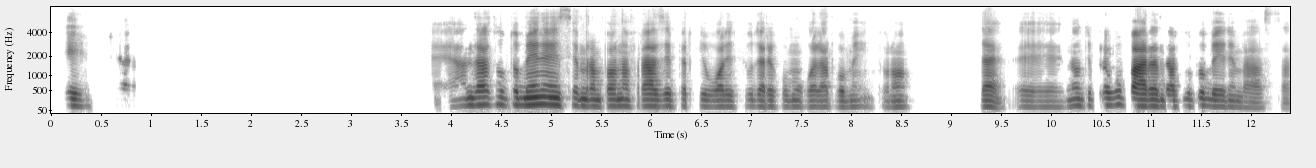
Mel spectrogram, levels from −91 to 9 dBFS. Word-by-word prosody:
Sì, 145 -1 0 0.4
cer - - -15 3.0
Eh, 125 - -19
"andrà 155 +4 +2
tutto 160 -1 -4
bene" 160 +2 +6
mi 160 -1 +7
sembra 145 -2 -2
un 135 - -1
po' 140 - -2
una 140 0 +1
frase 135 0 +1
per 135 0 -12
chi 135 - -13
vuole 130 -1 -3
chiudere 130 -1 -6
comunque 125 0 -8
l'argomento, 125 0 -9
no. 120 0 -7 0.7
Cioè, 125 -4 -1
ehm, 120 -1 -12
"Non 140 +2 -5
ti 145 0 -12
preoccupare, 150 -2 +6
andrà 130 -1 +1
tutto 140 +3 -6
bene," 130 -3 -3
e - - -7
basta. 105 -3 -11
130 Hz, 140 wpm, -25 LUFS, 125-145 Hz, 3.0 s, mi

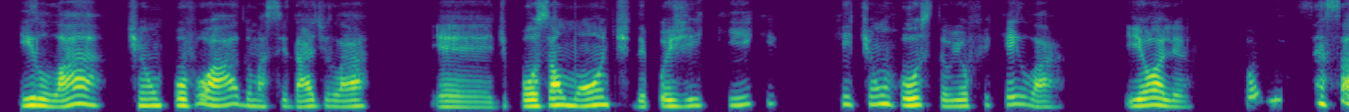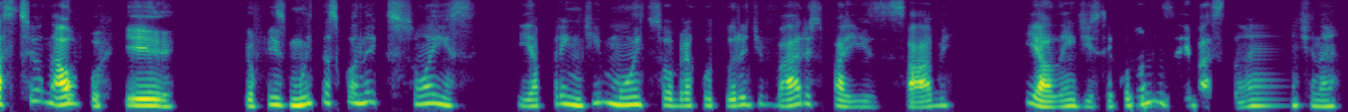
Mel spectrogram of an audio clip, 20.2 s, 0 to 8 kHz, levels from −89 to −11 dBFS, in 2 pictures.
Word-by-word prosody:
e 185 +2 +6
lá 185 +4 +4 0.2
tinha 175 -1 0
um 180 - +3
povoado, 180 +2 +3
uma 155 -2 -4
cidade 160 0 -3
lá, 160 +2 0 0.5
eh, 140 -2 -5
de 165 - -17
Posal 165 +4 +7
Monte 185 +3 +3
depois 160 +2 -1
de 170 +2 -3
Iquique, 195 +5 -8 0.4
que 210 -2 -5
tinha 210 0 -6
um 220 - +4
hostel 185 -4 +3
e - - -1
eu 165 - +1
fiquei 200 +4 -6
lá. 145 -6 -5 0.5
E 170 +1 +3
olha, 160 -6 +3 0.3
foi 210 +3 -6 0.4
sensacional, 220 +1 +3
porque 175 -1 +3 0.5
eu 165 - -3
fiz 195 +3 -3
muitas 235 +7 +2
conexões, 230 -5 -5 0.3
e 165 -1 -8
aprendi 195 +5 -2
muito 205 -3 +1
sobre 175 -1 -6
a - - -6
cultura 175 +1 -6
de 195 +3 -13
vários 200 +3 -2
países, 145 -4 -7 0.2
sabe. 180 +6 0 0.5
E 205 -9 0
além 150 +4 +4
disso 155 -1 -11
economizei 185 - -8
bastante, 170 +4 -8
né. 160 +1 -5
180 Hz, 140 wpm, -21 LUFS, 165-200 Hz, 0.5 s, Posal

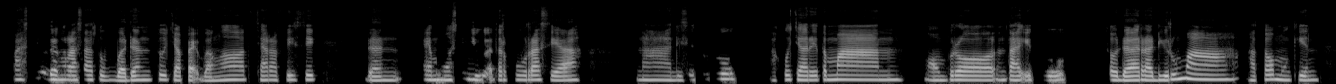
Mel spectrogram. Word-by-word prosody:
pasti 225 +6 -6
udah 225 -3 +4
ngerasa 210 +1 0
tuh 205 -2 -3
badan 200 +1 +2
tuh 220 -1 0
capek 195 -2 -1
banget 205 +4 0
secara 205 0 -2
fisik 215 +1 -2 0.5
dan 195 +2 0 0.2
emosi 210 +3 0
juga 205 -2 -1
terkuras, 210 +1 -1
ya. 195 0 +2 0.8
Nah, 205 0 -1 0.2
di 195 - -3
situ 210 +4 -14
tuh 250 -1 0 0.4
aku 195 +3 -6
cari 205 -1 +2
teman, 215 0 +3 0.4
ngobrol, 200 -1 +2
entah 205 -1 +2
itu 195 -1 -2 0.4
saudara 195 0 +4
di 200 - +1
rumah 230 -3 +4 0.2
atau 210 +4 -1
mungkin 205 -1 -1
205 Hz, 135 wpm, -23 LUFS, 195-215 Hz, 0.8 s, udah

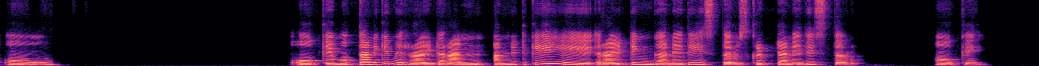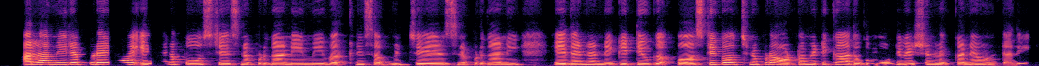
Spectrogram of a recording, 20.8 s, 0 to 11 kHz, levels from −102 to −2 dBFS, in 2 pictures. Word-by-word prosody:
ఓహ్! 220 -1 -4 2.5
Okay. 230 0 -1
మొత్తానికి 280 +8 +3
మీరు 280 -3 +1
writer 220 +2 +2
అన్ 210 +1 0 0.3
అన్నిటికి 255 +9 -3 0.6
రైటింగనేది 230 +1 0
ఇస్తారు. 210 -4 0
స్క్రిప్ట్ 235 +2 -1
అనేది 225 +2 -2
ఇస్తారు. 210 -6 -4 0.9
ఓకే. 210 -3 -7 0.9
అలా 285 +5 +7
మీరెప్పుడైనా 295 0 +2 0.2
ఏదైనా 255 +2 -3
పోస్ట్ 250 0 +1
చేసినప్పుడు 225 -2 -1
గాని, 220 0 +1
మీ 220 - -4
వర్క్‌ని 205 +5 -3
సబ్మిట్ 215 +2 -4
చేసినప్పుడు 215 -2 0
గాని, 210 +1 -1 0.5
ఏదైనా 245 +2 +2
నెగెటివ్‌గా, 230 +1 0 0.2
పాజిటివ్‌గా 225 +8 +3
వచ్చినప్పుడు 280 +1 -2
ఆటోమేటిక్‌గా 250 +2 -2
అదొక 225 -1 -3
మోటివేషన్ 245 +2 -1
లెక్కనే 215 +1 -2
ఉంటది. 205 - -5
230 Hz, 95 wpm, -23 LUFS, 215-255 Hz, 2.5 s, అలా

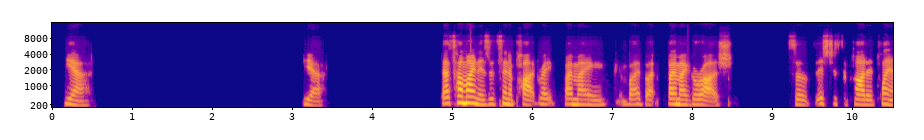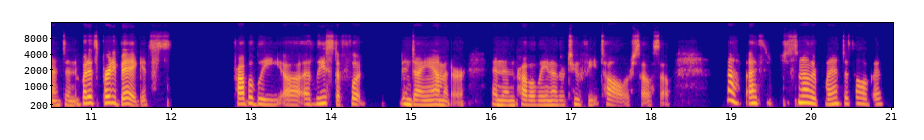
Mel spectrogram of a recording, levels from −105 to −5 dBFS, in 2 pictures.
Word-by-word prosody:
Yeah. 195 -6 +1 2.7
Yeah. - - -1 1.5
That's 250 +1 +4
how 285 -1 +10
mine 265 -3 +10
is, 205 +1 -2
it's 225 +1 -7
in 235 -3 +4
a - - -1
pot - - +4
right 225 0 -4
by 225 - +2
my 205 -2 -1 0.3
by 215 +1 -2 0.3
by 225 0 +5
my 205 -1 +5
garage, 210 +1 +1 0.8
so 210 -3 -6
it's 240 -2 -2
just 230 -2 -8
a - - -13
potted 205 -2 +5
plant, 195 -4 -1
and, 180 -2 -8
but 255 - +4
it's 270 - 0
pretty 275 0 +6
big 225 -8 +3
it's 195 - -10 0.8
probably, 225 -4 0
uh, 195 -1 -3
at 220 -1 -5
least 245 -2 -2
a - - +1
foot 230 +1 -4 0.5
in 225 -3 +1
diameter, 195 -1 -3 0.3
and 205 -3 -3
then 185 0 -5
probably 190 -4 -4
another 190 0 -7
2 220 +3 -5
feet - - -15
tall - - -4
or - - -16
so, - - -7
so, - - -8 0.8
yeah, 390 - +5 0.2
that's 255 0 +2 0.2
just - - -14
another 280 -4 +4
plant, 230 +3 -3
it's 240 - -10
all 240 -3 -5
good. 220 - -9
215 Hz, 155 wpm, -23 LUFS, 200-235 Hz, 2.7 s, how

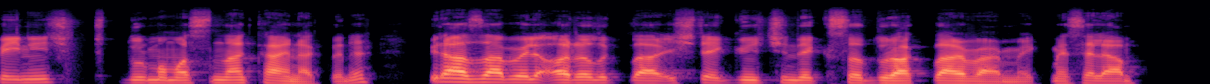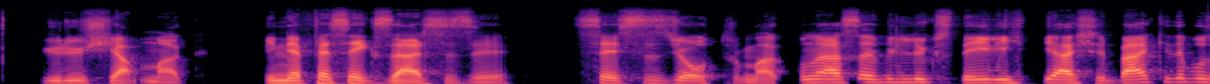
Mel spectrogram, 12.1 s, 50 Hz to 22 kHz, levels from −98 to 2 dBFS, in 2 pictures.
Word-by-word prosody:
beynin 145 0 0
hiç 155 0 -8 0.3
durmamasından 130 0 0
kaynaklanır. 105 - -1 0.3
Biraz 165 -3 +6
daha 150 -2 +5
böyle 145 0 +2
aralıklar, 130 -3 +2
işte 115 - -3
gün 125 +2 -5
içinde 125 0 -3
kısa 125 -3 -2
duraklar 115 -1 +5
vermek, 95 -2 -2
mesela 110 0 -1 0.6
yürüyüş 110 +1 -5
yapmak, 90 -1 -3 0.3
bir 120 -1 -1
nefes 125 +3 +2
egzersizi, 95 -6 +1 0.3
sessizce 125 0 -3
oturmak, 95 -1 -5
bunlar 150 0 +1
aslında 150 +1 0
bir 155 0 -7
lüks 155 0 -5
değil, 145 +1 +1
ihtiyaçtır. 130 -3 0
Belki 145 +5 +3
de 170 - -5
bu 165 - -5
125 Hz, 155 wpm, -27 LUFS, 110-140 Hz, 0.6 s, Biraz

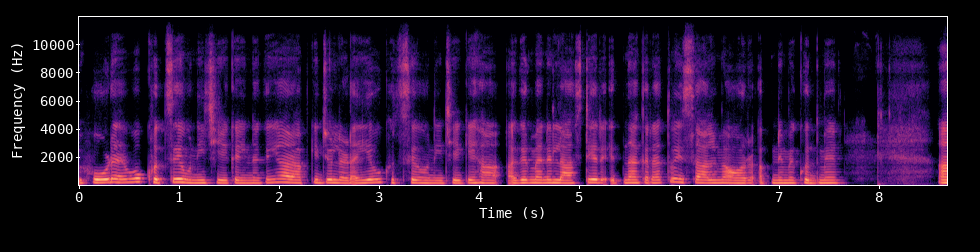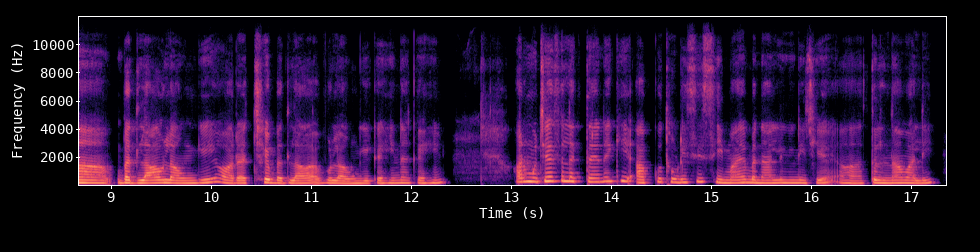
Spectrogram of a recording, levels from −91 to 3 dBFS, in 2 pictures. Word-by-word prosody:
होड़ 215 +2 +8
है 225 -1 +1
वो 250 +3 +2
खुद 225 -1 +4
से 235 +1 +5
होनी 195 -4 +2
चाहिए 190 -1 -2
कहीं 180 -1 -3
न 180 0 -4
कहीं 215 +4 -5
और 225 -2 +2
आपकी 200 +1 -3
जो 210 +1 +2
लड़ाई 190 -1 -1
है, 205 - +4
वो 220 - -1
खुद 205 -4 -8
से 205 0 -2
होनी 180 -2 -3
चाहिए 180 +1 -2
कि 195 - -1
हाँ, 185 -2 -3
अगर 200 +2 +1
मैंने 205 0 +1
लास्ट 180 +1 0
ईयर 215 -1 +6
इतना 205 0 -1
करा, 195 0 -3
तो 200 - -5
इस 225 -2 -3
साल 195 -2 0
में 200 - -1
और 180 0 -1
अपने 185 -1 -3
में 185 0 -1
खुद 195 -2 -1
में 190 0 -1 1.1
अ, 195 -2 +4
बदलाव 185 0 +4
लाऊँगी 185 +2 +1
और 205 -9 -1
अच्छे 180 +6 +3
बदलाव 175 -3 0
वो 180 - -2
लाऊँगी। 165 -1 0
कहीं 175 +1 -3
न 190 0 -2
कहीं 185 +2 -4 0.8
और - - +2
मुझे 285 +2 +4
ऐसा 310 +1 0
लगता 290 -3 +1
है 260 - -2
ना 295 - -1
कि 320 -2 0
आपको 205 +4 -2
थोड़ी 230 -1 0
सी 265 +4 -4
सीमाएँ 210 -5 -1
बना 190 -3 0
लेनी 195 0 -1
चाहिए 105 - -3
अ, 170 -3 -5
तुलना 190 -1 +1
वाली 185 +1 -1
195 Hz, 225 wpm, -23 LUFS, 185-215 Hz, 1.1 s, होड़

